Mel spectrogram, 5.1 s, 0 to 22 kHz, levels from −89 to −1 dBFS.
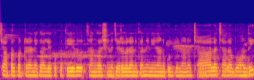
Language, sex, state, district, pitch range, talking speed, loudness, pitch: Telugu, female, Telangana, Nalgonda, 160-165 Hz, 140 wpm, -15 LUFS, 160 Hz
